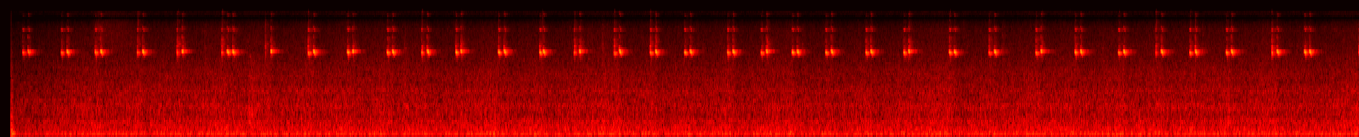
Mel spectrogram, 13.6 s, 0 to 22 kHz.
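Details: Crickets chirping unseen, calling males, with short sharp pulses near 4.5k repeated about two to three times per second in a steady run, faint low hum underneath.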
